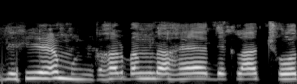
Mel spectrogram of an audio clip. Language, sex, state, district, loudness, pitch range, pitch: Hindi, male, Bihar, Araria, -14 LUFS, 245-260 Hz, 255 Hz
